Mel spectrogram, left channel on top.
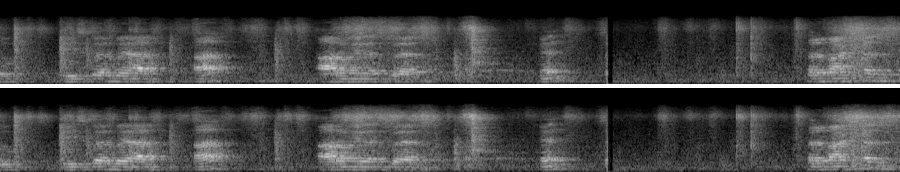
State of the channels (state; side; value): normal; both; correlation 0.66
